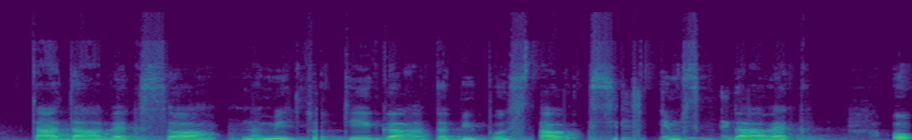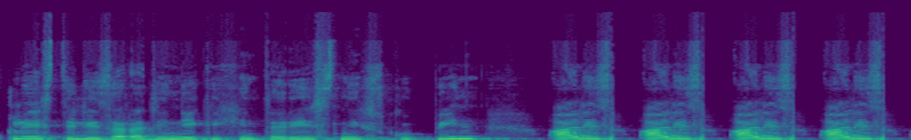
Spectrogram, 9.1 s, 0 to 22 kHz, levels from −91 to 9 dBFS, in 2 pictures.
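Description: This speech clip has repeated packet loss (robotic sound) from 1.05 to 4.61 s: 23 gaps, the longest 100 ms, patched by repeating prior sound, so a spectrogram shows smeared, repeated frames. From 7.61 s to the end, a broken-record loop repeats a 450 ms fragment back to back, likely a stalled player or stream, visible as identical tiled waveform blocks.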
